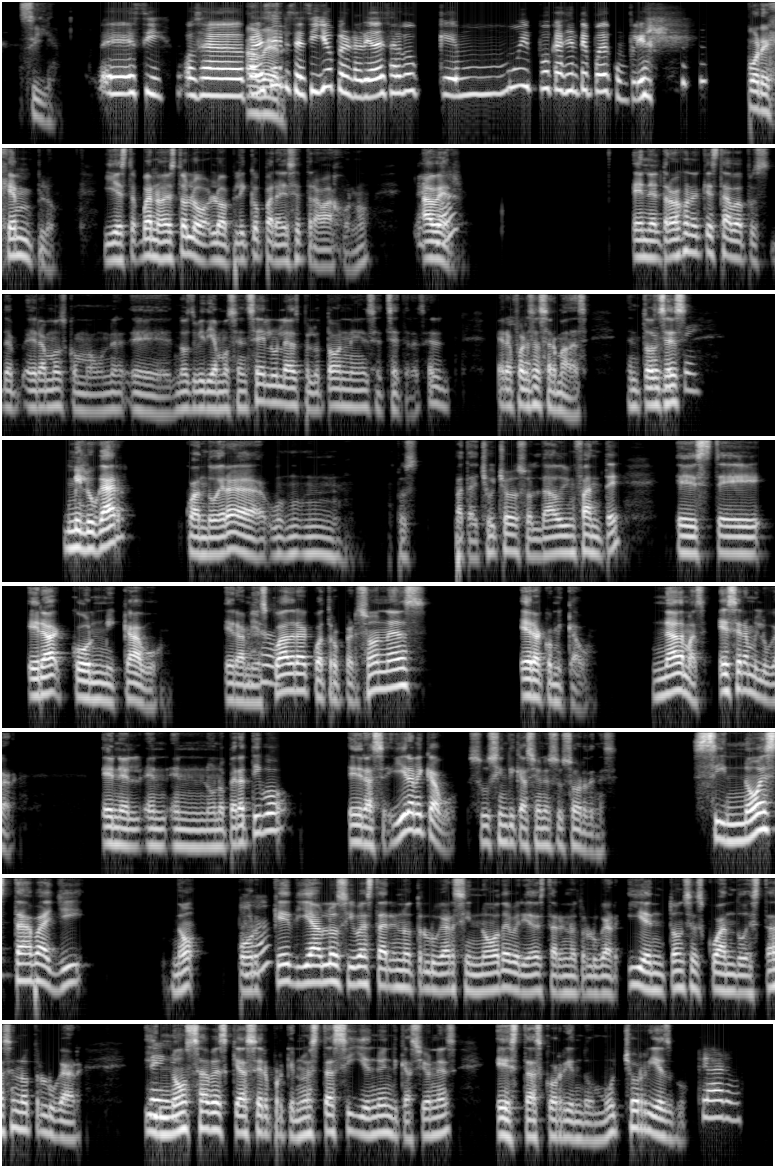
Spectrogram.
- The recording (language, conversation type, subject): Spanish, podcast, ¿Qué esperas de un buen mentor?
- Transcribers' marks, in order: chuckle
